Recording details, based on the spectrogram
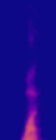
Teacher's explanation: The short vowel sound in วัด meaning temple is pronounced like ah in father.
